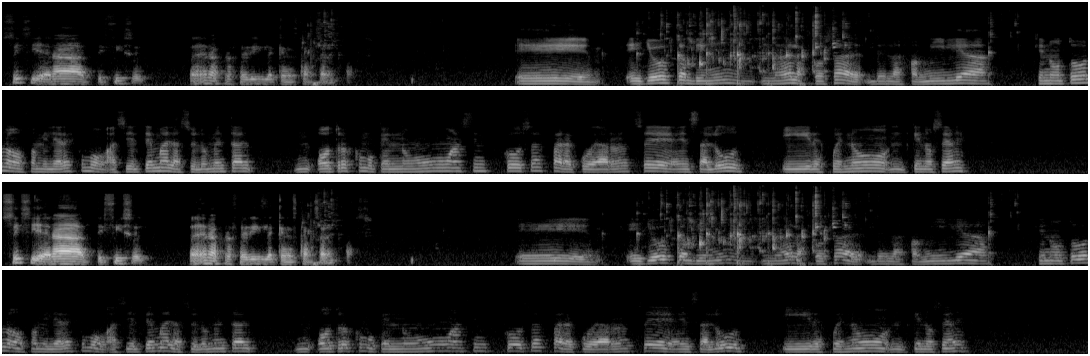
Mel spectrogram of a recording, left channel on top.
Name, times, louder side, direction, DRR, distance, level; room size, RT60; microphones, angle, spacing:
voice 1, 0.0-1.5 1.9-3.4, right 7 dB, 75° right, 0.4 m, -24 dB
sound 1, 3.0-3.4 4.1-4.7 6.0-6.1 6.3-8.8 9.9-10.2, right 1 dB, ahead, 0.4 m, -37 dB
voice 2, 5.1-6.0 6.2-9.9 10.4-13.4 13.8-18.3 18.7-20.5, left 2 dB, 80° left, 0.5 m, -32 dB
3.0 x 2.0 x 2.3 m
head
